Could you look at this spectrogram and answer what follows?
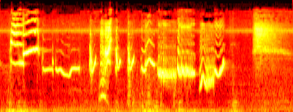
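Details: White-rumped shama singing varied clear whistles, rising and falling sweeps and warbled phrases in quick succession over a low rumble of traffic and background noise.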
